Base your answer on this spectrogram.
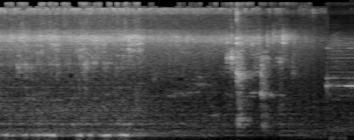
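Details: Running water splashes indoors over a low, pulsing hum, with no animal voice. Faint music or room noise sits in the background.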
